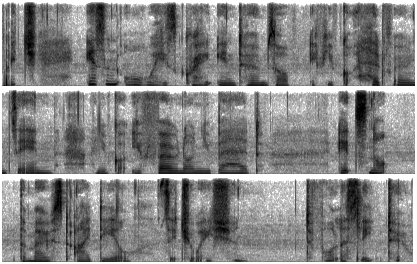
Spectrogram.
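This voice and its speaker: A woman's soft-spoken whisper at a fairly slow pace, with long, frequent pauses and big swings in loudness. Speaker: ASMR creator. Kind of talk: ASMR explainer, soft-spoken talk to camera. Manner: soft-spoken, whispering.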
